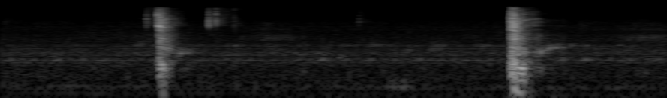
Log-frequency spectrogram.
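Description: Two short, sharp breath noises right at the microphone, about two and a half seconds apart, in a quiet room.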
